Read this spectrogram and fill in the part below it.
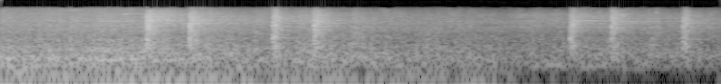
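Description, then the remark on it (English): A slow-moving locomotive rumbles past in Battle Creek, Michigan, in summer, with a steady low roar, punctuated by sharp metallic clicks from the wheels crossing rail joints in loose pairs. No one speaks. “With summer now here, the complex sounds of a slow-moving locomotive take me back to the wondrous time where music and voices flowed from waiting cars, factories buzzed, and a city sat patiently with the air smelling of cereal sweetness.”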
